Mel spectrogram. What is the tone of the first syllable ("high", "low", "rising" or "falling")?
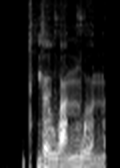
falling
